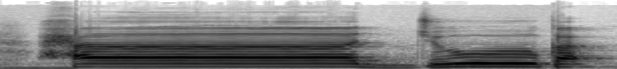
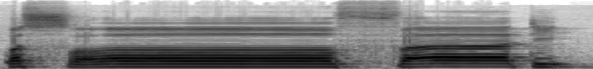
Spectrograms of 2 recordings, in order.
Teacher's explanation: حروف مدہ کے بعد والے حرف پر تشدید ہے اس لیے مد لازم کلمی مثقل ہوگا۔ مد لازم کلمی مثقل کو 5 الف کی مقدار کھینچ کر پڑھے گی۔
